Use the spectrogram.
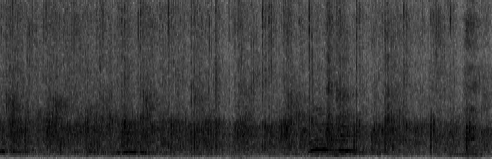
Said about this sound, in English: Oh, let's give a hand clap to the Lord. Yeah.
